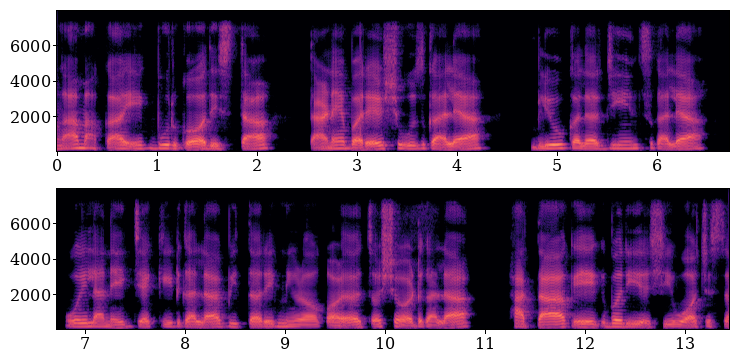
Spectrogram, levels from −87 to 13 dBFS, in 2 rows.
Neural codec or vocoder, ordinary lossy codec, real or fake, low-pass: none; none; real; 7.2 kHz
